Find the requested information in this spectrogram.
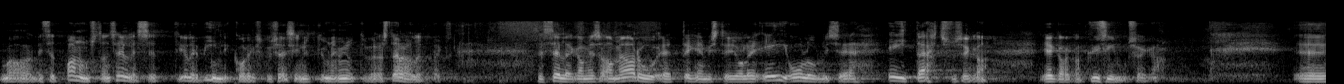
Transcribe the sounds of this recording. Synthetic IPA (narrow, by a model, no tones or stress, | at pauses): mɑ̰liht̪sɑlt̪̚ˑpɑnust̪ɑnse̞lːese̞t̪ːˑyle̞piːmlikːˑo̞̰lekskuseɑsʲinyːd̪̥kymneminut̪ːˑipæɾɑst̪æɾɑlɤpːˑeks | sest̪se̞lːeɡ̥ɑme̞sɑ̰ːme̞ɑɾue̞t̪ːe̞ɡ̥e̞mist̪e̞jo̞le̞ʔeio̞lulise̞ejt̪æht̪suse̞ɡ̥ɑ̰e̞ɡ̥ɑkɑkysʲimuse̞̰ɡ̥ɑ̰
